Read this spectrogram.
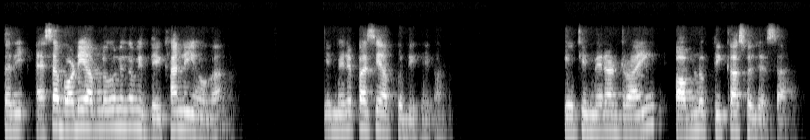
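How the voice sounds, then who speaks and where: Teaching tax online, this man pokes fun at his own drawings, addresses students as "sir," and slips in English terms. He speaks a little high at a moderate pace with long pauses, on lo-fi sound.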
